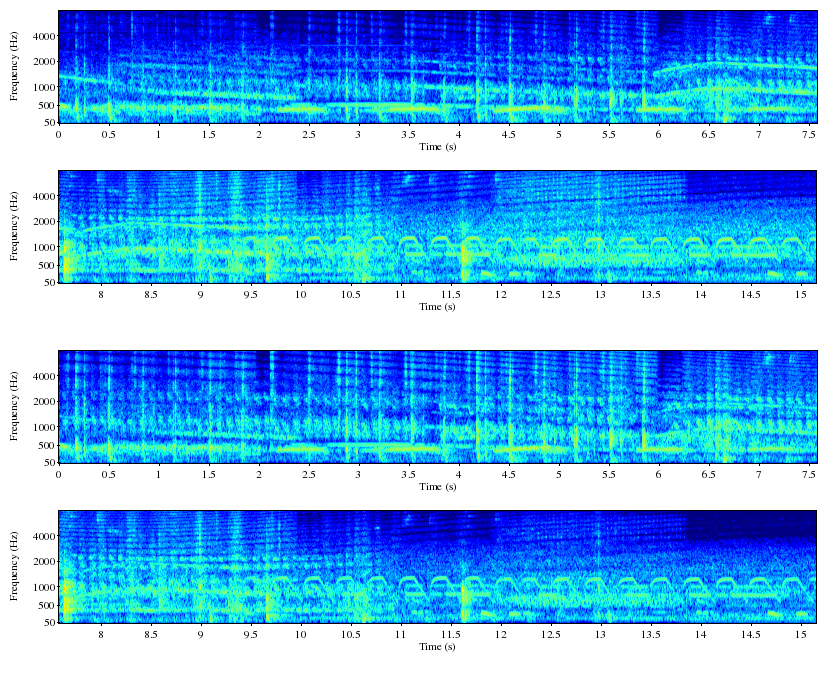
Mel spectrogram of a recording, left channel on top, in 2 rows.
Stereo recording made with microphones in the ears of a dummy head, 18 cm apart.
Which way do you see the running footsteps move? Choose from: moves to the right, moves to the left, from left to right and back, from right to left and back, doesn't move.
moves to the left.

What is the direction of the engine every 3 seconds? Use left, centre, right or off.
right, right, centre, left, left.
